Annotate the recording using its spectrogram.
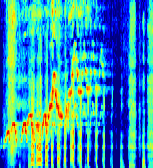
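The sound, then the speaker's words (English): Seagulls calling in a fast, overlapping flurry of harsh, squawking cries, loud, with the calls growing choppier and more spaced toward the end. “And it is crazy because there are so, I'm like, where are all of these seagulls during the game? Because they just descend like they...”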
